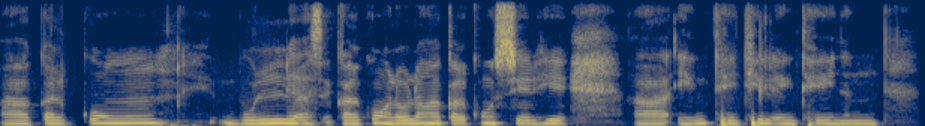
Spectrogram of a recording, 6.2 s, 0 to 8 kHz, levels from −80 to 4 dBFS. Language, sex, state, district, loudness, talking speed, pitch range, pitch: Mizo, female, Mizoram, Aizawl, -18 LUFS, 195 wpm, 190-215 Hz, 200 Hz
